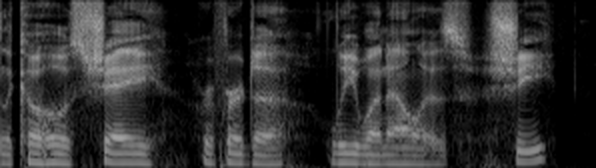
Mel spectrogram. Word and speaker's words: Leigh Whannell: I think it's Leigh Whannell. – Leigh Whannell, is it? – That's how I would expect it to be pronounced.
